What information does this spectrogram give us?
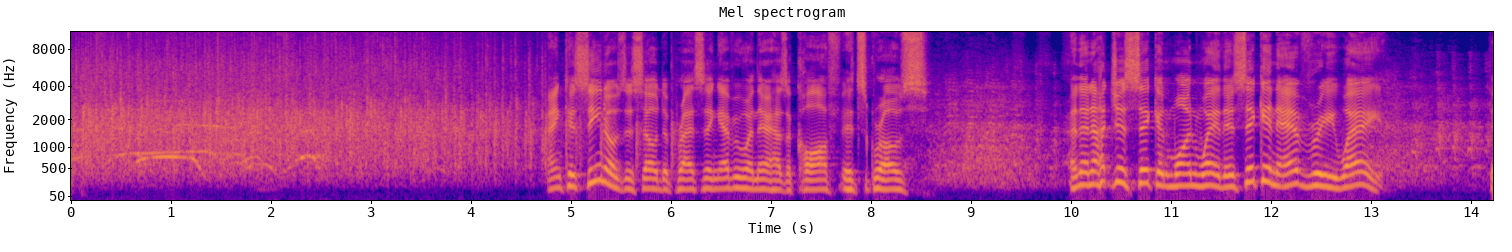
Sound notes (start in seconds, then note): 0.0 cheers and applause; 8.6 laughter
